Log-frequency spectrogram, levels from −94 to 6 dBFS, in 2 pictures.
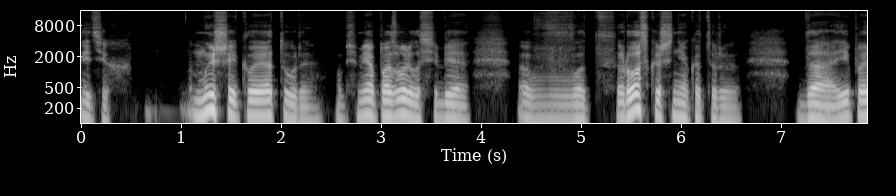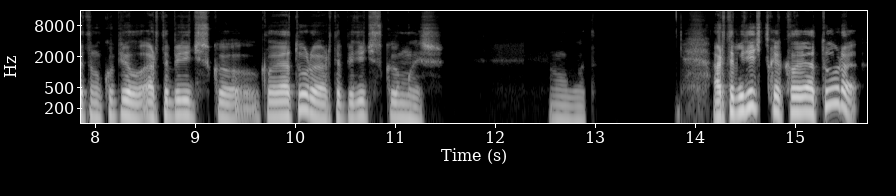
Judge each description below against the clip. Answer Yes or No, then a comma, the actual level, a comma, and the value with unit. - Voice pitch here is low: Yes, low, 130 Hz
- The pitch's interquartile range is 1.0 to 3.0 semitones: No, average, 3.6 semitones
